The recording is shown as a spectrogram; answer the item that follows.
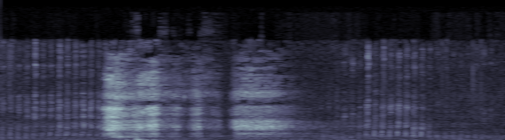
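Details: Pet cat asleep in the middle of the day, dreaming and twitching; two short noisy snore-like breaths, the first sharper with a low thump, the second softer, over a quiet hiss indoors.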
